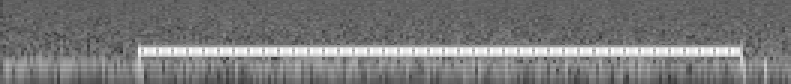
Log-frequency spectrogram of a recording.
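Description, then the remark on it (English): A telephone call ringing as a call is placed to Mark Zona: one steady, buzzing ring tone lasting about two seconds, then silence, clear and alone with no voices. “But ladies and gentlemen, we're going to see if we can get him on the phone right now.”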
